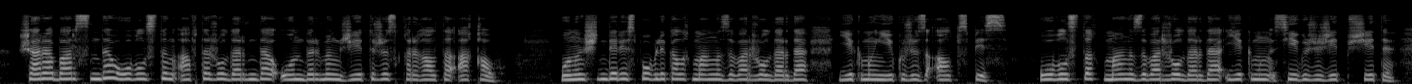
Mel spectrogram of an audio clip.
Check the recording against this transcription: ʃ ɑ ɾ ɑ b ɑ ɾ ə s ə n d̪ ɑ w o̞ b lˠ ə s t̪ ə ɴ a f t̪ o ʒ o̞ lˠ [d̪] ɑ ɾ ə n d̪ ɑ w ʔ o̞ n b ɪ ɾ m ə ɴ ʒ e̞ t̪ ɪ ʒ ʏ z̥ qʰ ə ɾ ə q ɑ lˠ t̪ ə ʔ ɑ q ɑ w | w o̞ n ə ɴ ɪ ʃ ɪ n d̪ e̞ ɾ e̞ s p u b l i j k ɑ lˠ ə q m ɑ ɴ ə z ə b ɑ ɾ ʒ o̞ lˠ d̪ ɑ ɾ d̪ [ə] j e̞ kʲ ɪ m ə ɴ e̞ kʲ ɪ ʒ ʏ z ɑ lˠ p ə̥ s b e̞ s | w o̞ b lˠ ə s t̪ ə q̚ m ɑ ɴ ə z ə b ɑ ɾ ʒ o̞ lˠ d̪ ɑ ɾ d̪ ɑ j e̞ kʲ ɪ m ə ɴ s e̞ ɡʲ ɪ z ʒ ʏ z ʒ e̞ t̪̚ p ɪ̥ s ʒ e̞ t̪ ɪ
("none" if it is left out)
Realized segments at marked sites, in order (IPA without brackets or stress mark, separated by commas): d̪, ɑ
